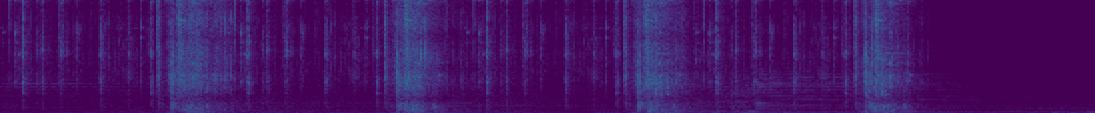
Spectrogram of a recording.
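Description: Game menu sounds click as selections change.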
